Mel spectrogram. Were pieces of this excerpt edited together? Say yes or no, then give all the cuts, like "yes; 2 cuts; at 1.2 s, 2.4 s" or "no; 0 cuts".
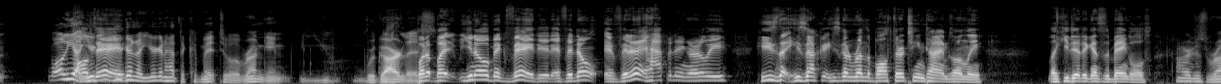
no; 0 cuts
